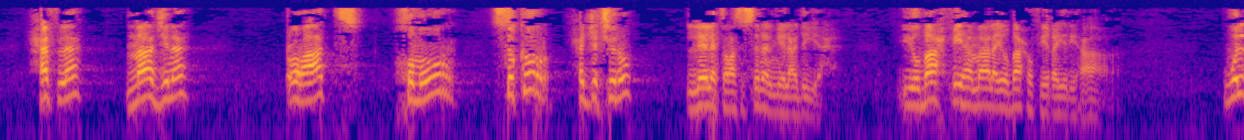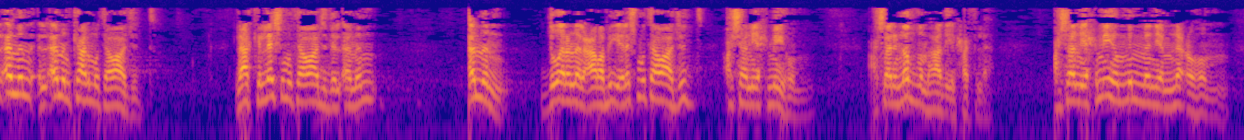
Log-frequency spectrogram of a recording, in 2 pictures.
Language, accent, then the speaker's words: Arabic; Kuwait; أحد التجمعات السياسية الموجودة عندنا في الكويت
